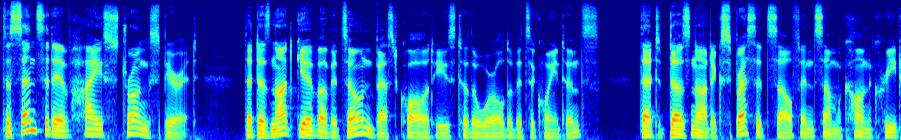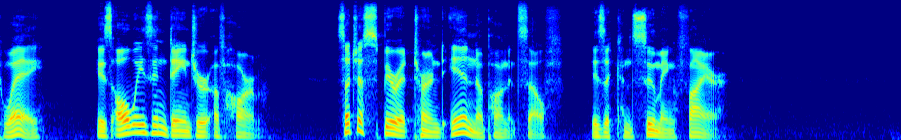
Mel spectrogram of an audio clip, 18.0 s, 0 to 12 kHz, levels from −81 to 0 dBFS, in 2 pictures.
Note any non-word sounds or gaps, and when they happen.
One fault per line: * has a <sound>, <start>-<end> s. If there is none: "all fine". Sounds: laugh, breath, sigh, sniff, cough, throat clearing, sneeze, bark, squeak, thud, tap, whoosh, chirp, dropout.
all fine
